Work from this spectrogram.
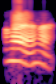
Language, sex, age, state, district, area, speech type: Assamese, female, 45-60, Assam, Dibrugarh, rural, conversation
